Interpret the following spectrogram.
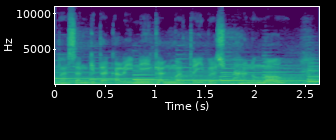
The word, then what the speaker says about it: subhanallah: Sehingga ketika dibaca menjadi subhanallah. Coba ditirukan di rumah ya. Saya ulangi lagi, subhanallah. Coba dibaca berkali-kali sehingga bisa membacanya dengan fasih dan benar.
